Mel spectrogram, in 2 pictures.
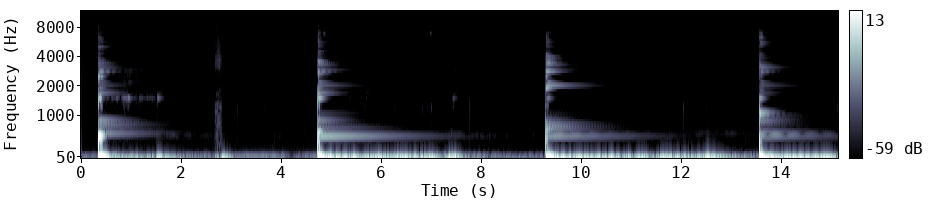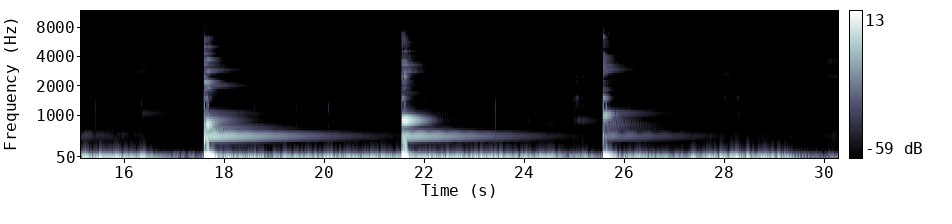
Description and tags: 2023-01-07-childrens-toy-2x-contact-009
toy instrument recorded with contact microphones
asmr, chord, drum, hit, music, percussion, soothing, steel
